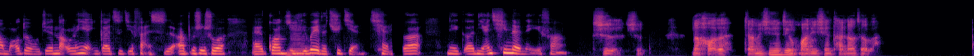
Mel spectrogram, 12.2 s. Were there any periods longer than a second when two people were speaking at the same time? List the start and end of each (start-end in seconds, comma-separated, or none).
none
